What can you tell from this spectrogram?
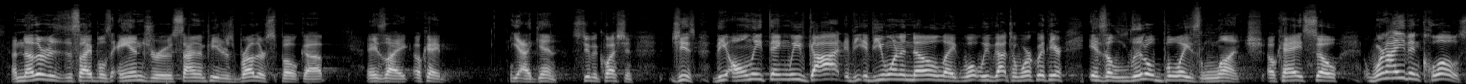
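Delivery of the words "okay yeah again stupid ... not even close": normal talking voice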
